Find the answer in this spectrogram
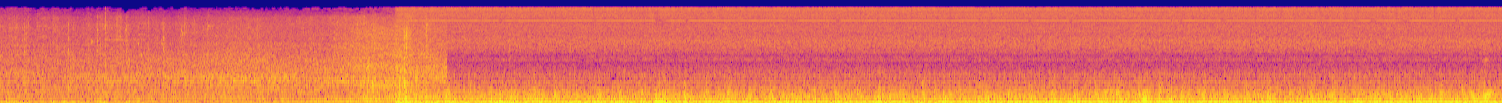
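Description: Outdoor location sound: wind buffeting the microphone over a steady low mechanical rumble with occasional soft knocks. A rising swell in the first few seconds cuts off abruptly about four seconds in, where the rumble becomes louder.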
